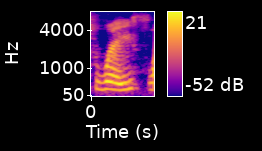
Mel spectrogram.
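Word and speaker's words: Racz: Yes, it's pronounced race, like a race car, but it's spelled a little different.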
